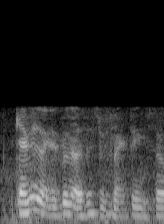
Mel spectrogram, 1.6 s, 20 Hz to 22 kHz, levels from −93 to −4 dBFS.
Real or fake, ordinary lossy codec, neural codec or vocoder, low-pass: fake; AAC, 24 kbps; codec, 16 kHz in and 24 kHz out, 2.2 kbps, FireRedTTS-2 codec; 3.6 kHz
